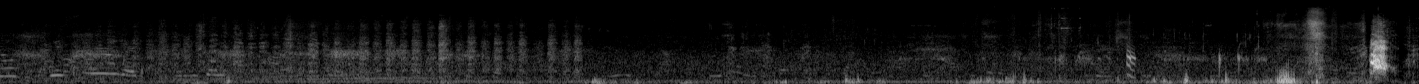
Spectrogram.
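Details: Dogs playing and going crazy: steady rapid panting with soft whimpers under human voices, then a few sharp, louder yelps in the last two seconds.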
